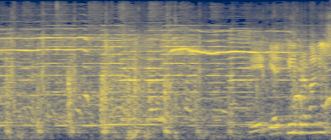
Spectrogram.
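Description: Live folk band music: an accordion playing a tune over a steady bass-drum beat. A man's voice starts over the music near the end.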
